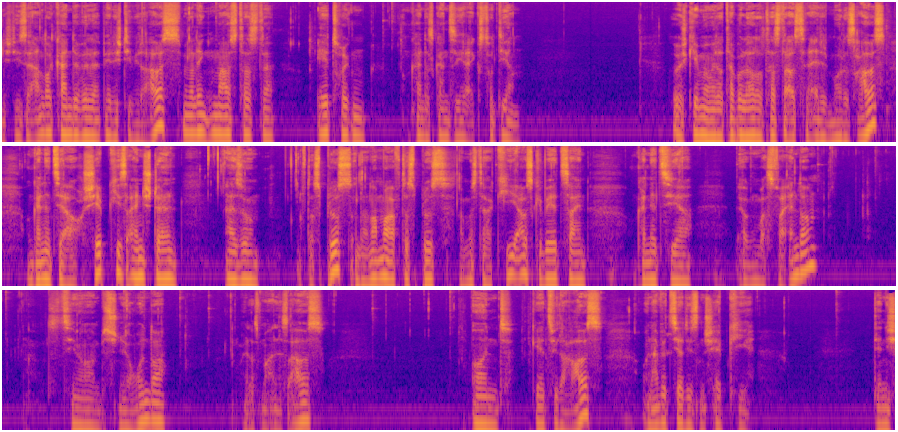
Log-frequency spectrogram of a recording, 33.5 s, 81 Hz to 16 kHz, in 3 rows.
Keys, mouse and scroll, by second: 0.0 click, 2.8 e, 3.9 e, 5.1 middle click, 7.9 Tab, 8.4 middle click, 9.0 shift+middle click, 12.1 click, 14.3 click, 16.9 Tab, 17.4-18.1 scroll up 3, 18.5 click, 19.3 shift+click, 20.3 click, 21.0 middle click, 21.9 click, 23.1 middle click, 23.9 click, 24.8 middle click, 25.9 click, 27.2 shift+middle click, 27.9 Tab, 28.4 middle click, 29.6 scroll down 2, 30.2-30.9 scroll down 1, 32.4 click, 33.2 click.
